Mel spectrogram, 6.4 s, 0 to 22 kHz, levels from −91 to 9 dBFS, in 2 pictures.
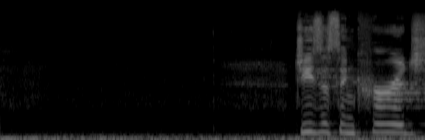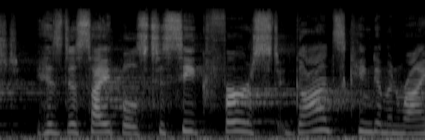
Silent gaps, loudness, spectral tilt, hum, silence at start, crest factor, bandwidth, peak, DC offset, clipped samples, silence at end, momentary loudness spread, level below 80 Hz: none; -43 LUFS; -0.5 dB/octave; none; 0 s; 22 dB; 16.5 kHz; -24 dBFS; under 0.1%; under 0.1%; 0 s; 12 LU; -62 dBFS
